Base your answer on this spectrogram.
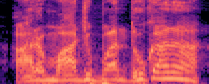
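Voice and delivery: acted shout without extra volume; headman shouting. A narrator's reading. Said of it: "Chandru Patil ओरडत होता".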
